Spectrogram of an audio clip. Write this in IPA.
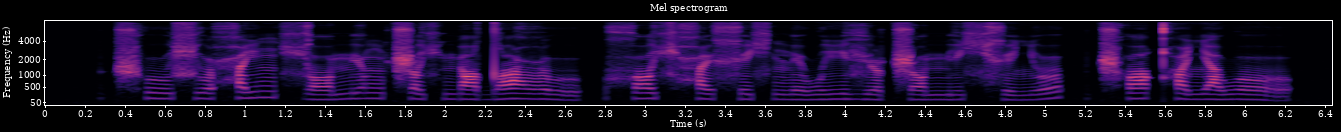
ʈ͡ʂʰ u ɕ u ħ i ŋ ç ɔ mʲ ɔ ŋ ʈ͡ʂ ɔ ç mʲ e dˤ u ʕ u | x ɔ ç ħ ɪ x ɪ ç n ɪ w i vʲ ɔ ʈ͡ʂ ɔ mʲ e ç x ɪ ʎ ʊ | ʈ͡ʂʰ ɔ qʰ ʊ ʎ a w o

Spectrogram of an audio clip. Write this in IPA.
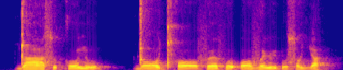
ɖ aː s u k o n u | ɖ ɔː cʰ ɔː f œ f o ʔ ɔ v ə ɳ y ʔ u s ɔ ʎ a

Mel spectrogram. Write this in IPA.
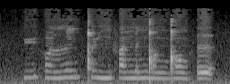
y h õ lː ĩ ǃ ʉ ŋ ĩ f ã ŋ ə ŋ͡ǃ o ŋ͡ǃ ɔ̃ ɡ ʔ ə

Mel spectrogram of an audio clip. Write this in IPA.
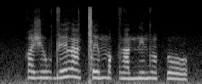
q e ʒ ɯ w d e l ã ǀ e m ʌ q z ã mʲ ẽ d õ θ o

